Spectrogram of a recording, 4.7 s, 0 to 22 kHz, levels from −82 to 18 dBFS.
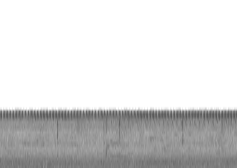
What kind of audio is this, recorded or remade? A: recorded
